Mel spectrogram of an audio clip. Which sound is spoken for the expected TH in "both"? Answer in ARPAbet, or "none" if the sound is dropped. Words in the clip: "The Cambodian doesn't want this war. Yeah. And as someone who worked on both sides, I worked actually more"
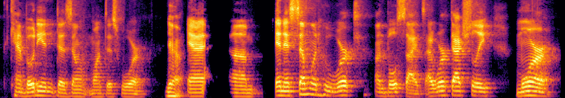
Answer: TH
